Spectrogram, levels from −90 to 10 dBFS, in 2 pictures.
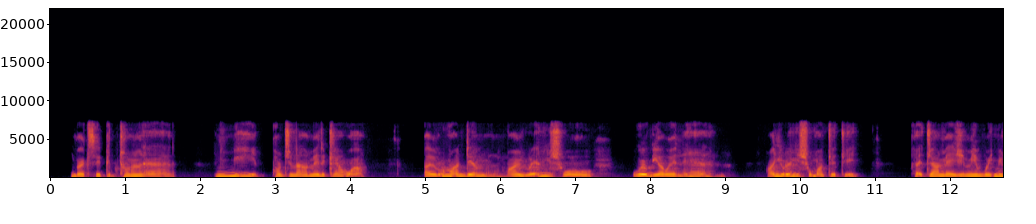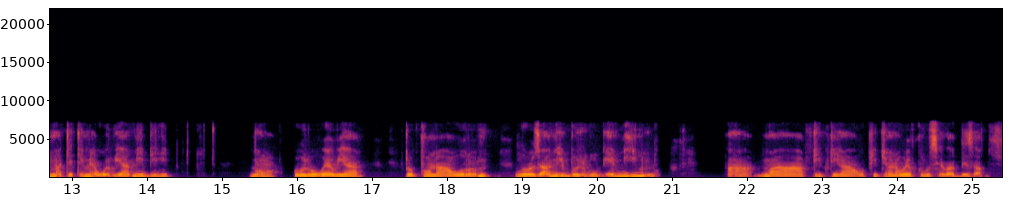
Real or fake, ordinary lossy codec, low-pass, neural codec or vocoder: fake; none; 7.2 kHz; autoencoder, 22.05 kHz, a latent of 192 numbers a frame, VITS, trained on one speaker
